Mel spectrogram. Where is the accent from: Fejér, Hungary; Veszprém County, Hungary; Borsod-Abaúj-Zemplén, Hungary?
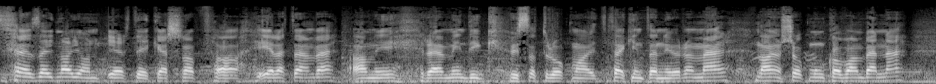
Borsod-Abaúj-Zemplén, Hungary; hogy én most magyar vagyok, és nem sí nemzet, teljesítető. Semmi sem lehetetlen, azt mondom. Borsodból jöttem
